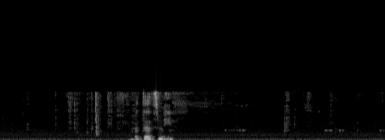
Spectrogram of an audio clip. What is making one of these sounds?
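A thin plastic sheet crinkles and rustles as hands handle it.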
